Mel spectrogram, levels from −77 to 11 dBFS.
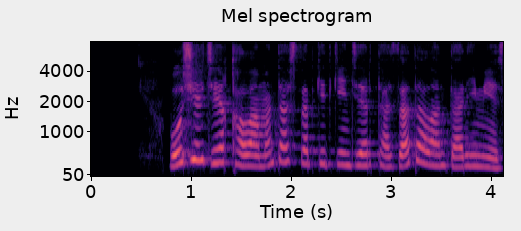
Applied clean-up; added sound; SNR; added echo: none; none; none; none.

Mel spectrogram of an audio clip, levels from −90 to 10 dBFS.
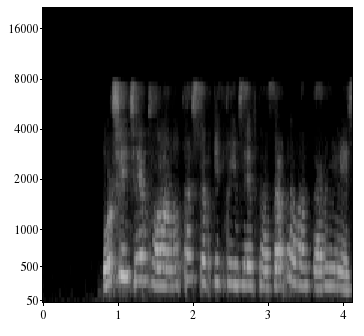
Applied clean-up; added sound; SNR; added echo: neural mask model DeepFilterNet 3.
